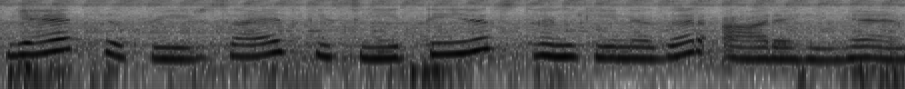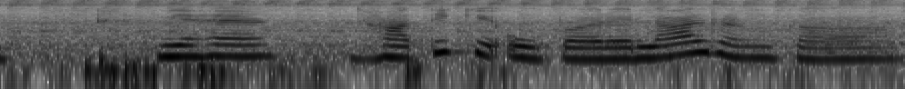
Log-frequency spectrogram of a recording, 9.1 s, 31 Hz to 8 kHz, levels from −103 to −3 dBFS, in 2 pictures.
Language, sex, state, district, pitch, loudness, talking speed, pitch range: Hindi, female, Haryana, Charkhi Dadri, 215 Hz, -14 LUFS, 120 wpm, 200-255 Hz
